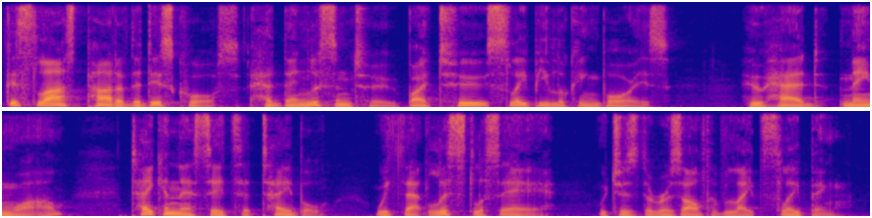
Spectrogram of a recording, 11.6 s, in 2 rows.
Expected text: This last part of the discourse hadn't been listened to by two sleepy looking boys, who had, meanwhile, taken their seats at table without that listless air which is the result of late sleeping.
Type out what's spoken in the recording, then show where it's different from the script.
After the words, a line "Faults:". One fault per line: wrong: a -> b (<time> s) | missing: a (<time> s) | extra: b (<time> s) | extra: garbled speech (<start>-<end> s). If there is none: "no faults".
This last part of the discourse had been listened to by two sleepy looking boys, who had, meanwhile, taken their seats at table with that listless air which is the result of late sleeping.
Faults:
wrong: hadn't -> had (1.6 s)
wrong: without -> with (8.3 s)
